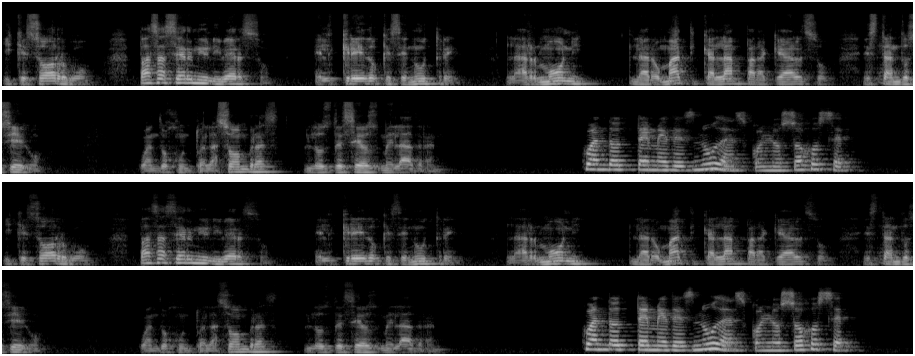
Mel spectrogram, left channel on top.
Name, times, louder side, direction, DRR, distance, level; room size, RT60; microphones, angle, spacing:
voice 1, 0.0-2.7 3.1-4.6 5.0-5.9 6.3-9.5 10.5-11.9 12.1-13.5, left 3 dB, 60° left, 0.9 m, -29 dB
voice 2, 14.9-17.5, right 2 dB, 90° right, 2.6 m, -25 dB
13.0 x 7.1 x 8.5 m
head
